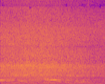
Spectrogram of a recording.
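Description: Steady low rumble of room noise with faint, indistinct voices in the background.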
